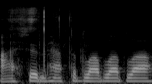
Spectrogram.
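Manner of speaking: ordinary talk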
